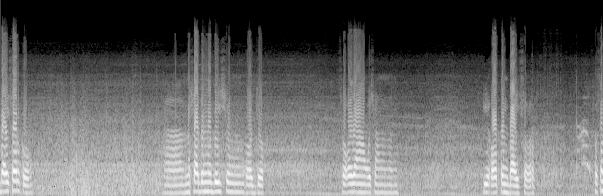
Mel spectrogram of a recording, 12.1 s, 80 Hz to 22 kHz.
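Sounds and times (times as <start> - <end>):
road noise: 0.0 - 12.0
scooter engine: 0.0 - 12.0
wind rushing over microphone: 0.2 - 4.4.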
